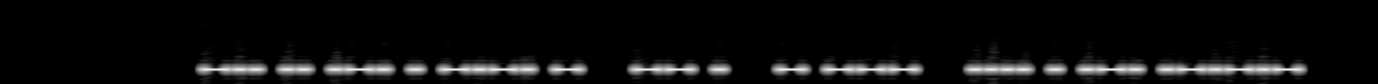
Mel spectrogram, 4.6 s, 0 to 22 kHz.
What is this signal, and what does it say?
Morse code, heard as a keyed tone, about 45 wpm, 700 Hz. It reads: DIRECT ME TO HER.
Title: Sentences from Top 1000 Words - Review Part 2 - 45wpm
